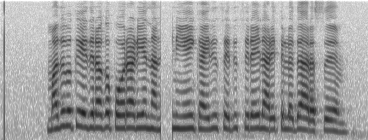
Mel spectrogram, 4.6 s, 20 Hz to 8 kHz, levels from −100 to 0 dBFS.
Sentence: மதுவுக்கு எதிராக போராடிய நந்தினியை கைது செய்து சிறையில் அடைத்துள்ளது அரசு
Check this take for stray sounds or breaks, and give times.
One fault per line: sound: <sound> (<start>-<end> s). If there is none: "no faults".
sound: dropout (2.0-2.1 s)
